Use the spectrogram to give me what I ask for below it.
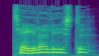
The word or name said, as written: talerliste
